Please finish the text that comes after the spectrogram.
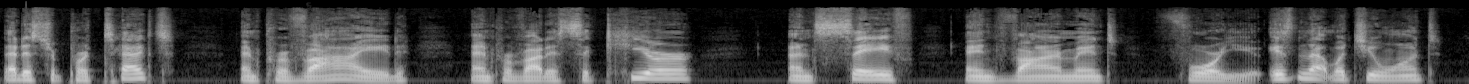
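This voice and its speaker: A man's voice: mid-range voice, moderate pace, no room sound, studio quality. A middle-aged man hosting a faith-based marriage podcast, earnest and preacherly, sounding nasal from a cold. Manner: earnest, preacherly, repeats key phrases. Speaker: podcast host.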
